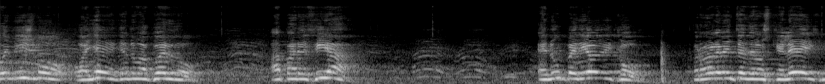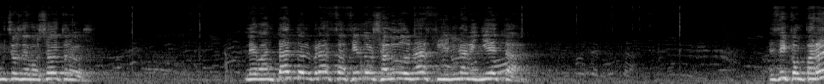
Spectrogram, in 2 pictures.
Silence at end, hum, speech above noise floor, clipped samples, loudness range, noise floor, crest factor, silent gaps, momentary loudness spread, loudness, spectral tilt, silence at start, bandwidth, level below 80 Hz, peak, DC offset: 0 s; none; 28 dB; under 0.1%; 5 LU; -44 dBFS; 14 dB; none; 22 LU; -17 LUFS; -6.5 dB/octave; 0 s; 16 kHz; -50 dBFS; -4 dBFS; under 0.1%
